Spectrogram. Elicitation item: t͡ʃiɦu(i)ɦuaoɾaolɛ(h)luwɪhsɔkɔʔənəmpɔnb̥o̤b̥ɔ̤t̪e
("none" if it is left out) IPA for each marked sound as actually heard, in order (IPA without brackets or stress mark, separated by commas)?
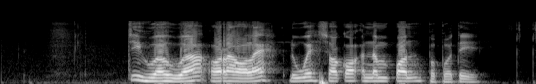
a, h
